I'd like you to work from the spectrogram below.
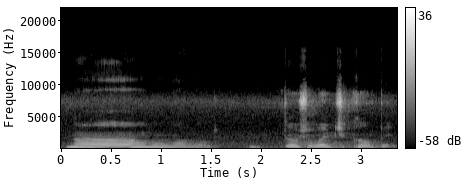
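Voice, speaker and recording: A woman's voice: fairly high pitch, normal speed, slight background noise. A woman giving chatty gameplay commentary, talking to her viewers and teasing opponents. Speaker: gaming streamer.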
